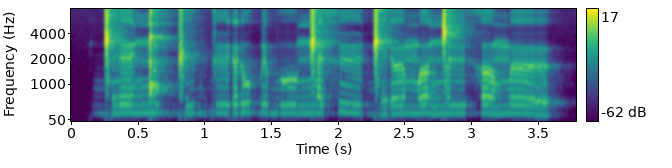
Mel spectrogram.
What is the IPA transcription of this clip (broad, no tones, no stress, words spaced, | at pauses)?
ɡ͡ǁɘː ŋ͡ǃubɡ͡ǁʉb ɡʉːɾɵɾu ɓɘbuːŋ͡ǁɘxʉː ɡ͡ǁɘɾɵːmɤ ŋ͡ǀʉːhɤ mɵː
